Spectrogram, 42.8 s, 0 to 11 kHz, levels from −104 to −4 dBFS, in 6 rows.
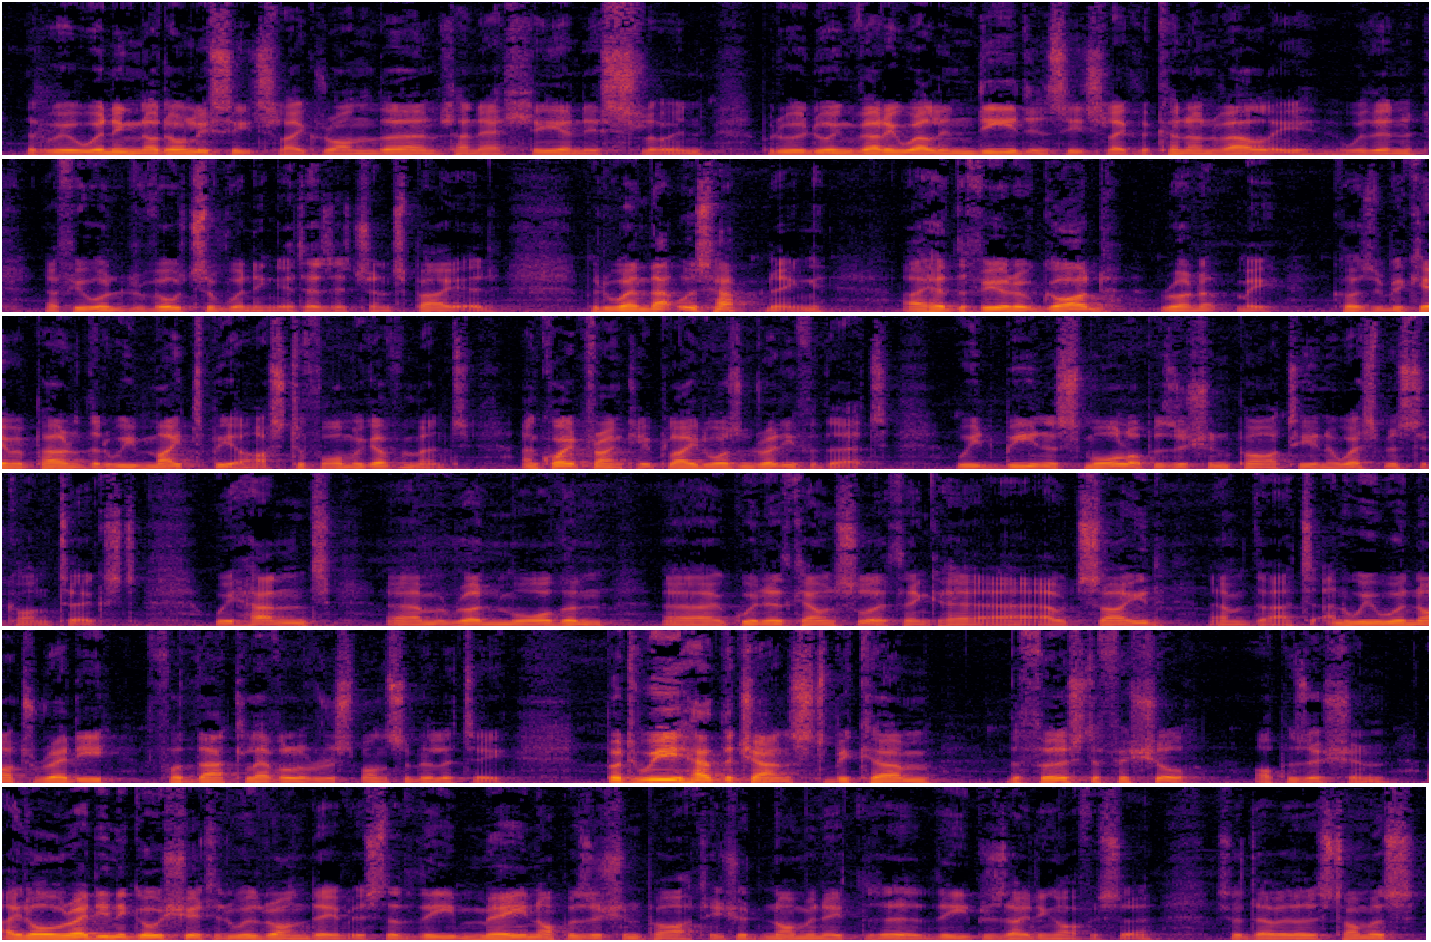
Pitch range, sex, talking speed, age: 95-115 Hz, male, 195 wpm, 50-69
